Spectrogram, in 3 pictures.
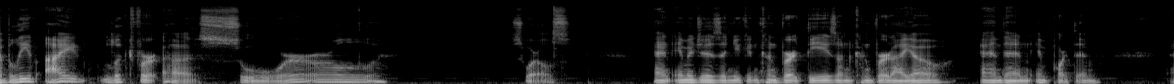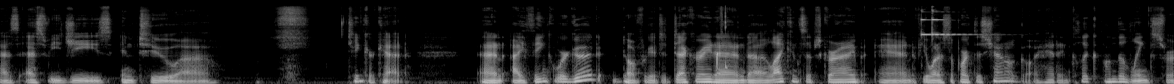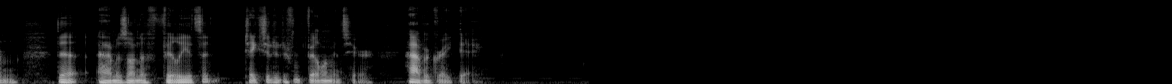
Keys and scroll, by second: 1.8-4.1 typing, 5.3 s, 5.5 Return.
